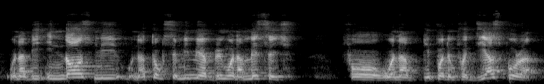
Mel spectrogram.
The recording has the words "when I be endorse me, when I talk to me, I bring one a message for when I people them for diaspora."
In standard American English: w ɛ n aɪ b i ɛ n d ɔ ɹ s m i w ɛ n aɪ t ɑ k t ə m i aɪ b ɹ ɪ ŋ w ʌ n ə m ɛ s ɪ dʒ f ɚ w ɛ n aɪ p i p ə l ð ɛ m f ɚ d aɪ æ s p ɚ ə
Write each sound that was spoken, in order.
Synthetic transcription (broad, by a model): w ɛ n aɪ b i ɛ n d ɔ s m i w ɛ n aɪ t ɑ k s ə m i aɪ b ɹ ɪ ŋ w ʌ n ə m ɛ s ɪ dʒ f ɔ w ɛ n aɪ p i p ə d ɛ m f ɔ d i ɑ s p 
